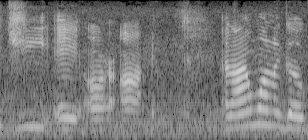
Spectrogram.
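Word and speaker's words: K'gari: so it's spelled k g a r i and I want to go kagar but it's gari they almost like they almost just forget about the K they go kagari gari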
